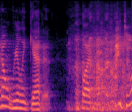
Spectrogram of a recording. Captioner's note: laughter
